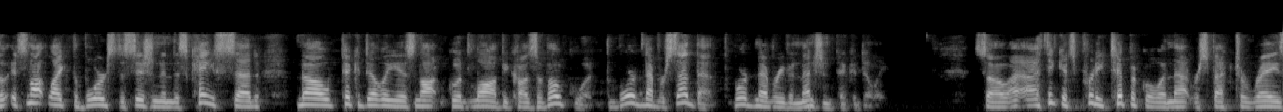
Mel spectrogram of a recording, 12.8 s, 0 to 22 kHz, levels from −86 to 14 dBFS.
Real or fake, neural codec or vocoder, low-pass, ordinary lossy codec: real; none; 7.2 kHz; MP3, 64 kbps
